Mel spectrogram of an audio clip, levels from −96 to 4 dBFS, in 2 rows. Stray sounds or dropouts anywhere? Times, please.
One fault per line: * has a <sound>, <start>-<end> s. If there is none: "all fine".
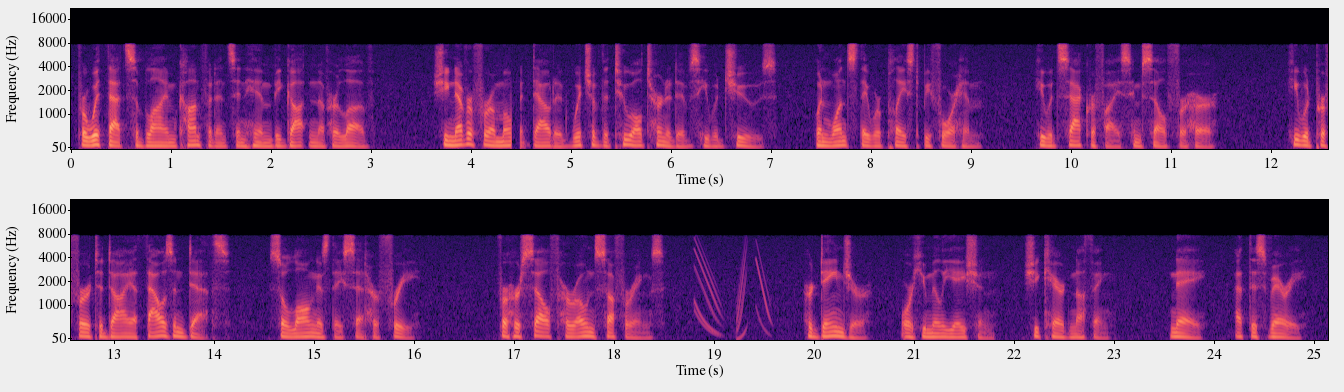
* has a dropout, 4.4-4.5 s
* has a chirp, 18.8-19.6 s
